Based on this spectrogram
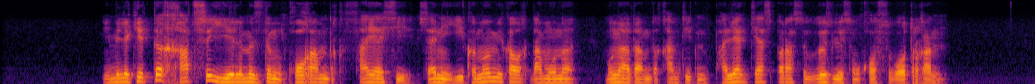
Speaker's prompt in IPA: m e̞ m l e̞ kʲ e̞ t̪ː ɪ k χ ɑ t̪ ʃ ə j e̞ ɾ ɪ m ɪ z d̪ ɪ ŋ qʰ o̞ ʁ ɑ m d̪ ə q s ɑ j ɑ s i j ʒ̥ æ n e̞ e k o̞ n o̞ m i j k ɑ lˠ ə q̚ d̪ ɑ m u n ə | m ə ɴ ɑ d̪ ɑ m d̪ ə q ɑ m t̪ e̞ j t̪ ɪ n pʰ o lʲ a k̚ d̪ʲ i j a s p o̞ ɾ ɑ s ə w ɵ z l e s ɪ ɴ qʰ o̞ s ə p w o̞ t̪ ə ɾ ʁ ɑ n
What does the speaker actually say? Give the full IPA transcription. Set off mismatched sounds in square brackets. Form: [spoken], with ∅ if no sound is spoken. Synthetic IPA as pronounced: m e̞ m l e̞ kʲ e̞ t̪ː ɪ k χ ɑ t̪ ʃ ə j e̞ [l] ɪ m ɪ z d̪ ɪ ŋ qʰ o̞ ʁ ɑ m d̪ ə q s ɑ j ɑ s i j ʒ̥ æ n e̞ e k o̞ n o̞ m i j k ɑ lˠ ə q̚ d̪ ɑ m u n ə | m ə ɴ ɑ d̪ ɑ m d̪ ə [qʰ] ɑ m t̪ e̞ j t̪ ɪ n pʰ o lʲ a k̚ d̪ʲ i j a s p o̞ ɾ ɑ s ə w ɵ z l e s ɪ ɴ qʰ o̞ s ə p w o̞ t̪ ə ɾ ʁ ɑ n

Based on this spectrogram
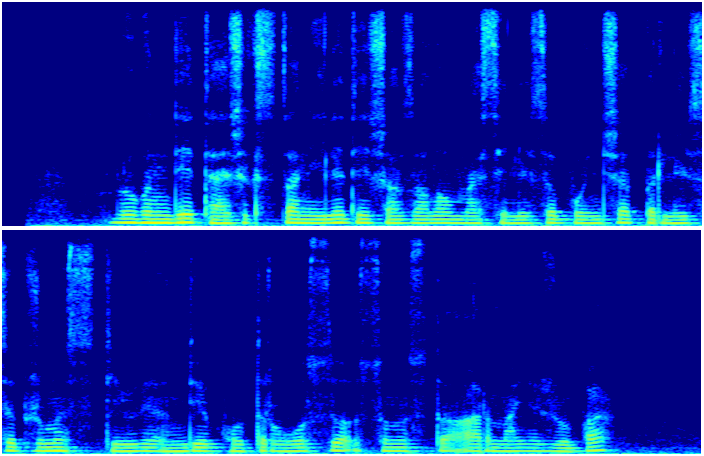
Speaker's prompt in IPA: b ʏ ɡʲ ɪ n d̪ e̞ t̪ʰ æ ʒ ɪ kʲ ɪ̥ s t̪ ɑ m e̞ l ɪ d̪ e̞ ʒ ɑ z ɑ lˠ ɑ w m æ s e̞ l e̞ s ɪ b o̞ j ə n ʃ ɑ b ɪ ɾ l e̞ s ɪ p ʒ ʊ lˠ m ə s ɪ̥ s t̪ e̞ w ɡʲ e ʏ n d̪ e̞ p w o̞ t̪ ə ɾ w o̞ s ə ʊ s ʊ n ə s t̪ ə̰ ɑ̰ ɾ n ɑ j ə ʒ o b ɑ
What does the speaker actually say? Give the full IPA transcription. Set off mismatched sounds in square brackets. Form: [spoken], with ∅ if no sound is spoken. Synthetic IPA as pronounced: b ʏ ɡʲ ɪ n d̪ e̞ t̪ʰ æ ʒ ɪ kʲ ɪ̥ s t̪ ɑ [n] e̞ l ɪ d̪ e̞ ʒ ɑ z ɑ lˠ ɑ w m æ s e̞ l e̞ s ɪ b o̞ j ə n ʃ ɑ b ɪ ɾ l e̞ s ɪ p ʒ ʊ [∅] m ə s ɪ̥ s t̪ e̞ w ɡʲ e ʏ n d̪ e̞ p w o̞ t̪ ə ɾ w o̞ s ə ʊ s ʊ n ə s t̪ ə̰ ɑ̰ ɾ n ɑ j ə ʒ o b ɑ

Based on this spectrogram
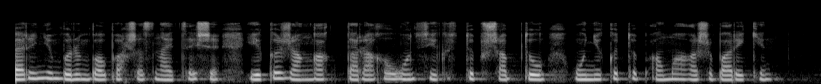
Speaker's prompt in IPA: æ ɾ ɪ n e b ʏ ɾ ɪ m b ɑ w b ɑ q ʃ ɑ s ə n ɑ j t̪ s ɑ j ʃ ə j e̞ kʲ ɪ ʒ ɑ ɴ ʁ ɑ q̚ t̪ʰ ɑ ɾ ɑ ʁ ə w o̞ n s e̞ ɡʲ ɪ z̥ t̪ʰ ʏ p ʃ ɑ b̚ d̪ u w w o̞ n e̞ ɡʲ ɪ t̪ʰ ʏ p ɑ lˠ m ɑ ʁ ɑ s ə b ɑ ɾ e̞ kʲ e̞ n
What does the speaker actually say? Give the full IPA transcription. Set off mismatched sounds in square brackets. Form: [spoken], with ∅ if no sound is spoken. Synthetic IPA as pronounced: æ ɾ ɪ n e b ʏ ɾ ɪ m b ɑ w b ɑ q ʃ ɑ s ə n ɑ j t̪ s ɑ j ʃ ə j e̞ kʲ ɪ ʒ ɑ ɴ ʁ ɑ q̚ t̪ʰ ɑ ɾ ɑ ʁ ə w o̞ n s e̞ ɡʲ ɪ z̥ t̪ʰ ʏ p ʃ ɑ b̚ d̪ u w w o̞ n e̞ [kʲ] ɪ t̪ʰ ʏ p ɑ lˠ m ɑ ʁ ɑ [ʃ] ə b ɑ ɾ e̞ kʲ e̞ n

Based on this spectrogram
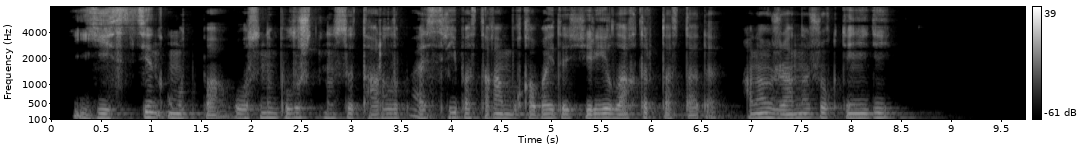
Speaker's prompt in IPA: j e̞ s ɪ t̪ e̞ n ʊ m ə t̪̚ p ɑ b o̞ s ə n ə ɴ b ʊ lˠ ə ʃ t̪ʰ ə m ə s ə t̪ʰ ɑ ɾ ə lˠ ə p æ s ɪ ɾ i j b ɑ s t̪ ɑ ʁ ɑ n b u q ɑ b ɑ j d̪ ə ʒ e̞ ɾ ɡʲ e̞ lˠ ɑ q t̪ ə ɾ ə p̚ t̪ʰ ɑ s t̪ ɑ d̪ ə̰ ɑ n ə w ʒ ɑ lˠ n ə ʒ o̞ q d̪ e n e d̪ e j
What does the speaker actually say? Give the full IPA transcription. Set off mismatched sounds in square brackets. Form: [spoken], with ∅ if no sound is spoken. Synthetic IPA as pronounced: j e̞ s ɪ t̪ e̞ n ʊ m ə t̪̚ p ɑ [w] o̞ s ə n ə ɴ b ʊ lˠ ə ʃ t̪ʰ ə [n] ə s ə t̪ʰ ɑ ɾ ə lˠ ə p æ s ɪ ɾ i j b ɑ s t̪ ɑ ʁ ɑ n b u q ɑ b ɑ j d̪ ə ʒ e̞ ɾ ɡʲ e̞ lˠ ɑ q t̪ ə ɾ ə p̚ t̪ʰ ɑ s t̪ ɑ d̪ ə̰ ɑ n [ɑ] w ʒ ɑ [∅] n ə ʒ o̞ q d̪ e n e d̪ e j

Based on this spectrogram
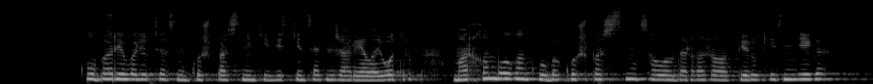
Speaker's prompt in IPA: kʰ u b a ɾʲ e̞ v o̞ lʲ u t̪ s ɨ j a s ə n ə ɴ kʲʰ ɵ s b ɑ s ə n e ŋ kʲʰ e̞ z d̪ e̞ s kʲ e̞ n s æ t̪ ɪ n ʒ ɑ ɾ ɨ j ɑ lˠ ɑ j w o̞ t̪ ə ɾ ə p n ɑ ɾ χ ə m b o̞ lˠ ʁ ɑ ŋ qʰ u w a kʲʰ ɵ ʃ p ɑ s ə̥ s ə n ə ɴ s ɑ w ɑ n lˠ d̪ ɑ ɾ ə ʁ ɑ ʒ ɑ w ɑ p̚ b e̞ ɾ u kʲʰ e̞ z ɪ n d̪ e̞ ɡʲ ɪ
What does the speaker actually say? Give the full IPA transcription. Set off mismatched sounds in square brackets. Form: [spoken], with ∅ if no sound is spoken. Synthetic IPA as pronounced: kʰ u b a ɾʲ e̞ v o̞ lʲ u t̪ s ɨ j a s ə n ə ɴ kʲʰ ɵ [ʃ] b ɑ s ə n e ŋ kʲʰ e̞ z d̪ e̞ s kʲ e̞ n s æ t̪ ɪ n ʒ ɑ ɾ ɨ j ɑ lˠ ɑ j w o̞ t̪ ə ɾ ə p [m] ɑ ɾ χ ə m b o̞ lˠ ʁ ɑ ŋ [kʰ] u [b] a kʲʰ ɵ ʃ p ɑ s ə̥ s ə n ə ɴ s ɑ w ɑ [∅] lˠ d̪ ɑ ɾ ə ʁ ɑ ʒ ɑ w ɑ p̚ b e̞ ɾ u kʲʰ e̞ z ɪ n d̪ e̞ ɡʲ ɪ

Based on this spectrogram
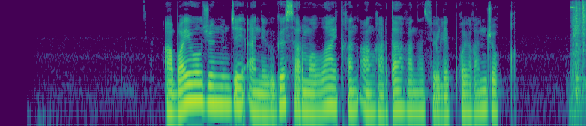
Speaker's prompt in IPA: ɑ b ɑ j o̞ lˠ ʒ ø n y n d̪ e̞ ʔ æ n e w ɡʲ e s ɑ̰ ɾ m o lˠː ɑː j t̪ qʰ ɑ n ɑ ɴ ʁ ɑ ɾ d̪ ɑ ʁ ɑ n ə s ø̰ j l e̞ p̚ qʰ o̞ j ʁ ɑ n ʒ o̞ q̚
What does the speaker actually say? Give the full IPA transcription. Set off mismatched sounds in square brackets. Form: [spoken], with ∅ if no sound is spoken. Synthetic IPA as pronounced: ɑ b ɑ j o̞ lˠ ʒ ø n y n d̪ e̞ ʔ æ n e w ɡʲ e s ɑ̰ ɾ m o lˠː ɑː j t̪ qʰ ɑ n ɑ ɴ ʁ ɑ ɾ d̪ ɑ ʁ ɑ n [ɑ] s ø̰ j l e̞ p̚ qʰ o̞ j ʁ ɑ n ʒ o̞ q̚

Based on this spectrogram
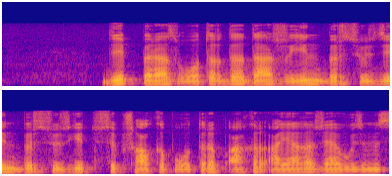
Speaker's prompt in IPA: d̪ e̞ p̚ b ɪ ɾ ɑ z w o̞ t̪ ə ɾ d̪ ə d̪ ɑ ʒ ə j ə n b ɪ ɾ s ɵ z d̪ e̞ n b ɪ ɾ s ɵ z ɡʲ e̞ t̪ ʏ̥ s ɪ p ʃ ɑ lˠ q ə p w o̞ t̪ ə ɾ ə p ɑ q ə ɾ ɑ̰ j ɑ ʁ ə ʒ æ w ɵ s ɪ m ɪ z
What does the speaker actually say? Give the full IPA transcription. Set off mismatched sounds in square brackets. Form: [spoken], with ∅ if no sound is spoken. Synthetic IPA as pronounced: d̪ e̞ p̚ b ɪ ɾ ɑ z w o̞ t̪ ə ɾ d̪ ə d̪ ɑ ʒ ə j ə n b ɪ ɾ s ɵ z d̪ e̞ n b ɪ ɾ s ɵ z ɡʲ e̞ [t̪ʰ] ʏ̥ s ɪ p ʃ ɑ lˠ q ə p w o̞ t̪ ə ɾ ə p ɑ q ə ɾ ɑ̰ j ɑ ʁ ə ʒ æ w ɵ [z] ɪ m ɪ z

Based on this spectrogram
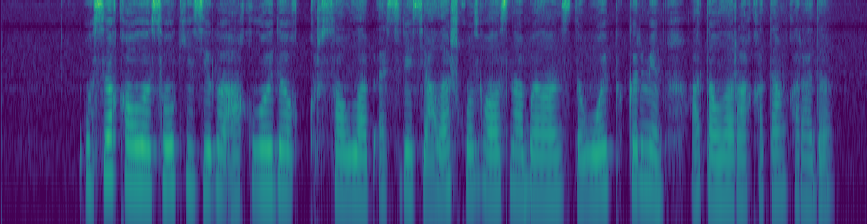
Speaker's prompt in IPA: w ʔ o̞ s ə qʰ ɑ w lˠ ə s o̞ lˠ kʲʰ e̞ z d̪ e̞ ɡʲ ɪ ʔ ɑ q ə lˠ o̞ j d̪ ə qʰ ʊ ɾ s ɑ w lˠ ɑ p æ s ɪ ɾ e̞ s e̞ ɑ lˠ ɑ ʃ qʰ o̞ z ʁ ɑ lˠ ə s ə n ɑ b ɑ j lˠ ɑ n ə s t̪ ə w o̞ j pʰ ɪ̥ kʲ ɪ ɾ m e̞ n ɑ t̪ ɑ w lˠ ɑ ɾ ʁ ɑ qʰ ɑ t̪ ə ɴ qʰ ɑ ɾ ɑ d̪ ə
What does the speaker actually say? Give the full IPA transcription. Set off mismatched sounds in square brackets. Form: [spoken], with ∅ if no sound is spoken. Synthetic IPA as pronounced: w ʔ o̞ s ə qʰ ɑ w lˠ ə s o̞ lˠ kʲʰ e̞ z d̪ e̞ ɡʲ ɪ ʔ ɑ q ə lˠ o̞ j d̪ ə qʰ ʊ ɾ s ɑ w lˠ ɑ p æ s ɪ ɾ e̞ s e̞ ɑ lˠ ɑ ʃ qʰ o̞ z ʁ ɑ lˠ ə s ə n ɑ b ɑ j lˠ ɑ n ə s t̪ ə w o̞ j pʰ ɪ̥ kʲ ɪ ɾ m e̞ n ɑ t̪ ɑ w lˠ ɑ ɾ ʁ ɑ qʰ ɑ t̪ [ɑ] ɴ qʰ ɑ ɾ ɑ d̪ ə

